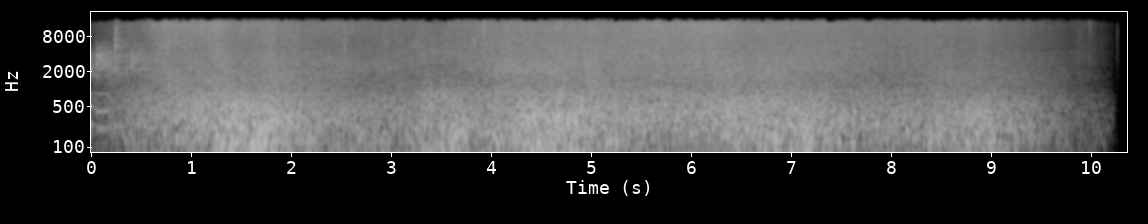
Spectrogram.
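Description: Ocean surf: waves washing onto a beach in a steady hiss that swells and eases a few times, then fades out near the end.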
